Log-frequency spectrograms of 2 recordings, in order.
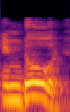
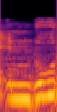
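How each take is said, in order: First: The second syllable has an 'oh' vowel. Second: The second syllable has a long 'oo' vowel. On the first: The speaker calls it right. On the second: The speaker calls it wrong. "इंडूर नहीं"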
